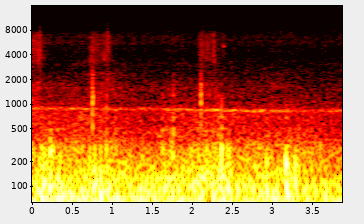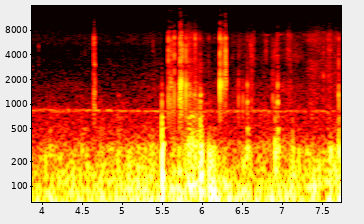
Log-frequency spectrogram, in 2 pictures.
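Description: Steady low rumble with a faint steady whine above it. Several sharp clicks and knocks come about five to six seconds in.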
